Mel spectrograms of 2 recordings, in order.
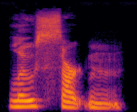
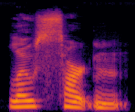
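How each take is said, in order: No difference in how they are said.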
